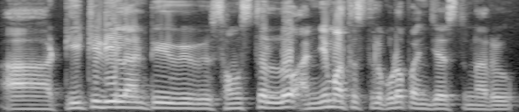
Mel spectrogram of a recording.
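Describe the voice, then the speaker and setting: Man, political commentator, medium pitch, argumentative, rhetorical questions. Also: normal speed, dark tone. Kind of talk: political discussion.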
